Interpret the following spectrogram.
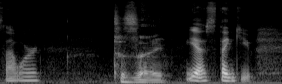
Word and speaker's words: Taizé: March 19th, do you know how to pronounce that word? Taizé.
